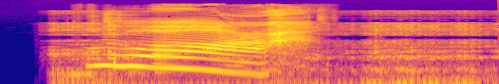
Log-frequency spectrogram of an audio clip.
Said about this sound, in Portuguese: De repente, a enorme coisa escamosa se esticou e deu um terrível bocejo.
